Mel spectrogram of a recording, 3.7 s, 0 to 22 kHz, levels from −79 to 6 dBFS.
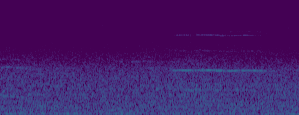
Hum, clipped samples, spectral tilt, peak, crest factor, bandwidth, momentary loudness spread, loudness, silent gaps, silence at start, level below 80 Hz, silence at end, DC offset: none; under 0.1%; -4 dB/octave; -36 dBFS; 14 dB; 16 kHz; 4 LU; -50 LUFS; none; 0 s; -60 dBFS; 0 s; under 0.1%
